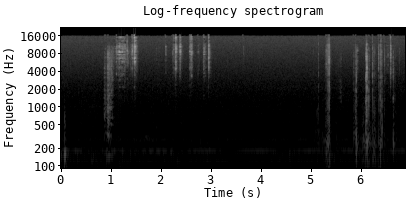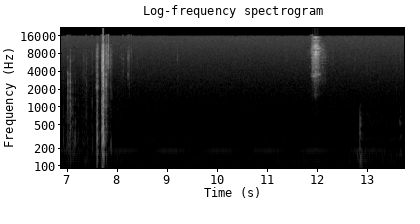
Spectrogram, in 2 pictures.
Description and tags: Opening a padlock on a gun box.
